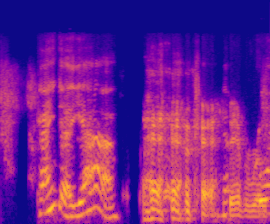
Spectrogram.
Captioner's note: laughs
